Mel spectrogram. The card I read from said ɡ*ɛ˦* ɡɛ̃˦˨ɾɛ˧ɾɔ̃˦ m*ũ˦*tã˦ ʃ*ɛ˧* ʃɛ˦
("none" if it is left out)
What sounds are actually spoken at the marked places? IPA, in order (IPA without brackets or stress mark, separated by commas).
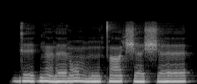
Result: e˦, ũ˧, ɛ˧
